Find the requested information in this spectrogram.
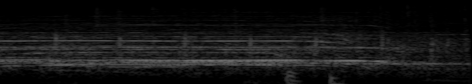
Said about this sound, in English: But anyway, it is awesome to be here tonight. We got a big crowd, a sellout crowd here tonight.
